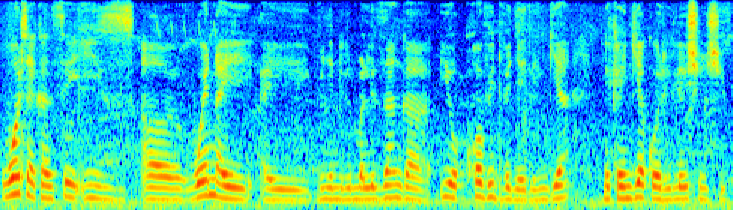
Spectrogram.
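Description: A young Kenyan woman talks quickly in a fairly low voice, telling stories in a casual mix of Swahili and English. Outdoor noise is audible around her. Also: steady tone, warm tone. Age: young adult. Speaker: guest, comedian. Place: outdoor garden. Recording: clearly noisy outdoor ambience.

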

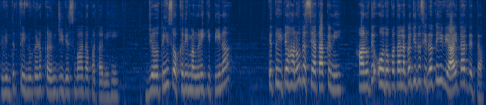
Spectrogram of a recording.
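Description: A woman playing a sister-in-law who hosts a visitor and gives steady, reassuring advice with some gentle scolding, in a family drama. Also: high-pitched, quick pace, faint music behind, close to an everyday voice. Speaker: character in a family drama vlog. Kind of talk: hobby village family drama.

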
